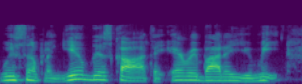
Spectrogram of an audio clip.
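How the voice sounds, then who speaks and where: A man's medium pitch shifts with ordinary variation as he talks. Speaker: network marketing presenter. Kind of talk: sales pitch. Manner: fast; halting, with fillers.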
